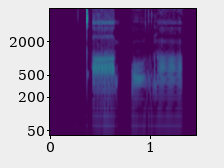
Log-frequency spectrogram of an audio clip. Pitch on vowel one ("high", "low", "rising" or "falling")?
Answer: high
